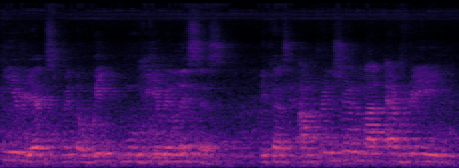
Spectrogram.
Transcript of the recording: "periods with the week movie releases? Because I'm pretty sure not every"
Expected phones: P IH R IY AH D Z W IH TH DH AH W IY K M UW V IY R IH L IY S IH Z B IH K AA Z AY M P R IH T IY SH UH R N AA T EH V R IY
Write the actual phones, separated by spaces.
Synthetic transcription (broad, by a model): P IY R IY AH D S W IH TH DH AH W IY K M UW V IY R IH L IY S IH S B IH K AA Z AY M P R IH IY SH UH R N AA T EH V R IY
